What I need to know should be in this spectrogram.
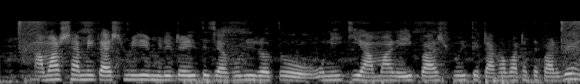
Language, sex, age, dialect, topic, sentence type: Bengali, female, 18-24, Northern/Varendri, banking, question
